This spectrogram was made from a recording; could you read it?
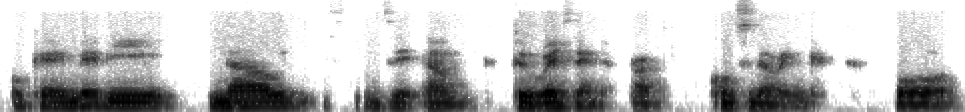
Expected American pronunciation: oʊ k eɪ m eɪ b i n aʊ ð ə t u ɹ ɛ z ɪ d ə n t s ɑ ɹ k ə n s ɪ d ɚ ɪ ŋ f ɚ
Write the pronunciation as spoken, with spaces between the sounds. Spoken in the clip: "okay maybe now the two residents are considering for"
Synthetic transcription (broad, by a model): oʊ k eɪ m eɪ b i n aʊ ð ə t u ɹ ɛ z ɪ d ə n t ɑ ɹ k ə n s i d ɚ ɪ ŋ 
